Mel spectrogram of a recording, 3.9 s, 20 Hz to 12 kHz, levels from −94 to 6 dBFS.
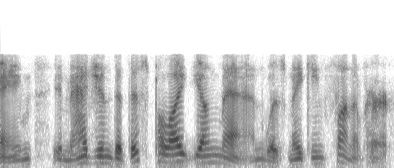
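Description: Throughout, the speech carries GSM full-rate codec damage. The codec rebuilds the voice from a vocal-tract model fed by sparse, evenly spaced pulses. The result is a plainly buzzy, gravelly roughness. The band runs from 250 Hz to 3.4 kHz, with nothing above 3.8 kHz.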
